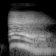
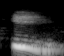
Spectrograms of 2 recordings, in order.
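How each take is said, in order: First: The letter is named the Italian way. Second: The letter is named the English way. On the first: The speaker calls it right. "So E is A" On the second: The speaker calls it wrong. "and not E"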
